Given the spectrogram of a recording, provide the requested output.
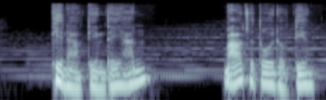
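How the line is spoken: Soft. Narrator (Vietnamese): Đỗ Ninh nói khẽ

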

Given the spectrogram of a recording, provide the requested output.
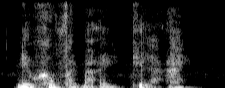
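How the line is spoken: Inaudible mutter. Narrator (Vietnamese): Ông Phúc lẩm bẩm trong miệng mà không người nào nghe thấy

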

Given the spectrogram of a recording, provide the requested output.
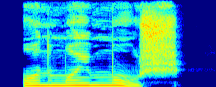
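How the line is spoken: Dejected voice. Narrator (Russian): упавшим голосом сказала Грата Виктория

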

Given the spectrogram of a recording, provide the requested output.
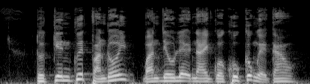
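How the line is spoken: Loud, resolute. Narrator (Vietnamese): Lý Đức Lâm không chút do dự lớn tiếng

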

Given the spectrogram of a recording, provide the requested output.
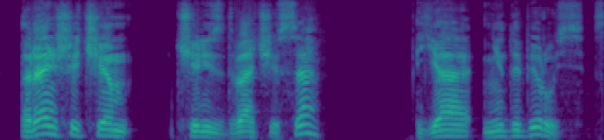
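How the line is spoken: Plain. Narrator (Russian): сказал шеф

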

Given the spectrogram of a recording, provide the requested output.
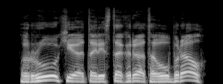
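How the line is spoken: Barking snap. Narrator (Russian): Рявкнул я

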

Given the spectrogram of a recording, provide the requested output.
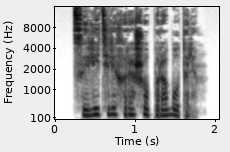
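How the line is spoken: Whisper. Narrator (Russian): прошептала Айнену Кейра

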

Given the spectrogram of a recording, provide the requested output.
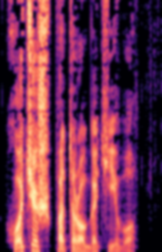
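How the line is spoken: Plain. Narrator (Russian): спросила она

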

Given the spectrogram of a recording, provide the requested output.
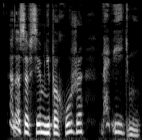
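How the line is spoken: Whisper in ear. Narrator (Russian): прошептала Мэтти на ухо Кейт

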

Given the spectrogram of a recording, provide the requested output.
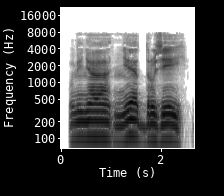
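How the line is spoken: Lifeless male voice. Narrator (Russian): Безжизненным голосом ответил мужчина

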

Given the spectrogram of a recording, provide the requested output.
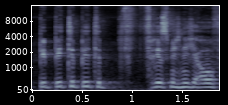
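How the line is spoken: Stuttering. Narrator (German): stotterte Sophiechen

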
